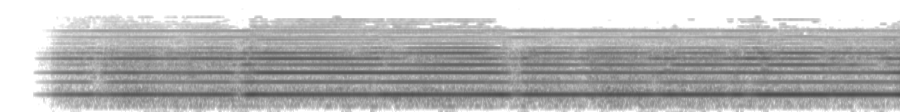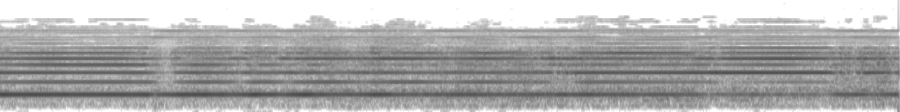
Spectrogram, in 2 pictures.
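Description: High-speed spindle motors of a multi-head CNC wood carving lathe whining steadily at one high pitch, with the rasping noise of the cutters carving the turning wooden blanks.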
